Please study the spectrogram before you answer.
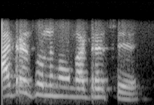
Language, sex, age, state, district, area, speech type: Tamil, female, 45-60, Tamil Nadu, Kallakurichi, rural, conversation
